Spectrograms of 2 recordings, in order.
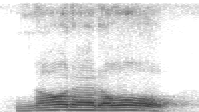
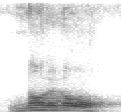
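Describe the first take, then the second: First: "Not at all" drawn out slow and much louder, leaning on "Not"; a loud, slow, final "Not at all"; emphatic denial. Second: Said in the usual way. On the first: Real, not acted. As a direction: hammer each word of "Not at all" slowly and loudly. Repeats denial, second time emphatic.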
